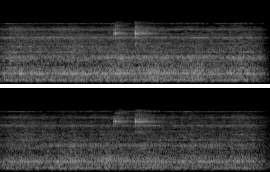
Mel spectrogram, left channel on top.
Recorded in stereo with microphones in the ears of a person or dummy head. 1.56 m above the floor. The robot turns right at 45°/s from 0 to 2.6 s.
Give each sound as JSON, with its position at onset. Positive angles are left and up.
{"t": 1.1, "sound": "a dropped coin", "side_deg": 10, "distance_m": 1.6}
